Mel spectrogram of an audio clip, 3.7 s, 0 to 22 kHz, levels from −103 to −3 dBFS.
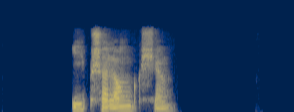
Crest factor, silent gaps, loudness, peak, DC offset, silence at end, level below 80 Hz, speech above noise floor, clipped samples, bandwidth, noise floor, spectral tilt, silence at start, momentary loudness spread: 24 dB; none; -28 LUFS; -8 dBFS; under 0.1%; 1.5 s; -58 dBFS; over 62 dB; under 0.1%; 8 kHz; under -90 dBFS; -4 dB/octave; 0.9 s; 9 LU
